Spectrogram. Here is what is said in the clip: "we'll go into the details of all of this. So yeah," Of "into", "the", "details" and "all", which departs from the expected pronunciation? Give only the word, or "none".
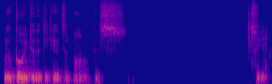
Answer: none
